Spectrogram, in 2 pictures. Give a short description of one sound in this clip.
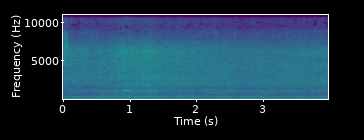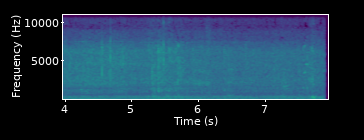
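Tram wheels squeal and clatter on the rails.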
